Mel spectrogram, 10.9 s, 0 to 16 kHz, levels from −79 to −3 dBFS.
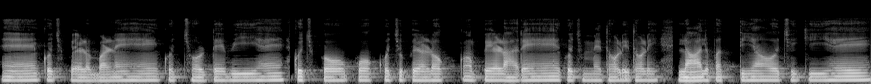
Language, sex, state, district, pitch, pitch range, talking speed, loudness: Hindi, male, Bihar, Jamui, 110 Hz, 110-115 Hz, 140 wpm, -19 LUFS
